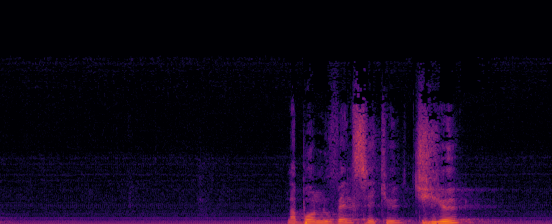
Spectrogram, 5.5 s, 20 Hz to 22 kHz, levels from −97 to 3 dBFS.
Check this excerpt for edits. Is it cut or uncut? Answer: uncut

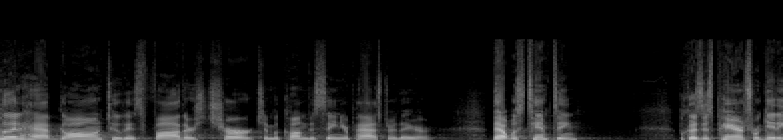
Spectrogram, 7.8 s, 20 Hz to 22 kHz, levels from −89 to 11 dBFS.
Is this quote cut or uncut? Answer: uncut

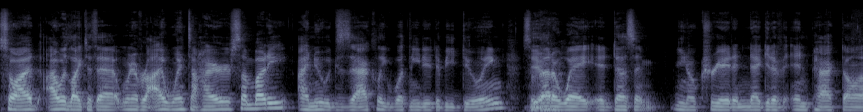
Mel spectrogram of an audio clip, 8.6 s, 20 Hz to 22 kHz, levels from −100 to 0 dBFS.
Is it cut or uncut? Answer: cut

